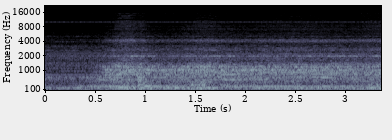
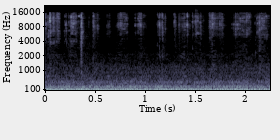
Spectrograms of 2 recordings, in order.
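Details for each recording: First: Mill City 500 gram coffee roaster (North TJ066) after new front bearing installed: drum turns with smooth even hum, steady low tone, no squeak or scrape, so the back bearing needn't be changed yet; normal drum rotation. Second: Worn front drum-shaft bearing from a Mill City 500 gram coffee roaster (North TJ066), spun by hand after removal: gritty rhythmic scraping over room hum. It is shot after a couple of years of heavy roasting and is being replaced.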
